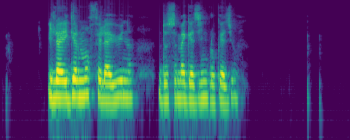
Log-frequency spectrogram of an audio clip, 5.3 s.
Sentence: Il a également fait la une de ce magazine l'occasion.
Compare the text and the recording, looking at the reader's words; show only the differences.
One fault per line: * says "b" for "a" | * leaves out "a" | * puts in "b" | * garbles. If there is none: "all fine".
all fine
